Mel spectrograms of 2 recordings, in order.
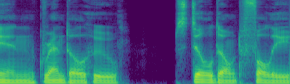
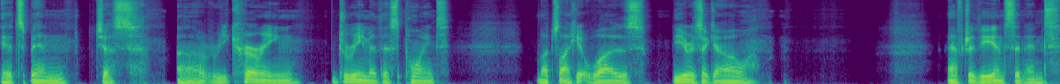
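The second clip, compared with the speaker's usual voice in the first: muttered under the breath after a sigh. Playing Ozzy in a role-play scene, sighing and muttering. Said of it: "lets out a sigh and mutters".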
